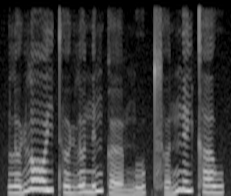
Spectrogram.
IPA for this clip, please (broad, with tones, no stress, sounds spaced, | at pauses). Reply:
l ɵ˨˥ ɥ l ɔː˥ j t̪ʰ ɵ˨ ɥ l ɵ˧ n ɪ˥ ŋ k œː˨˩ m ŋ uː˨˥ p̚ t͡sʰ ɵ˨˥ n ŋ e˥ j kʰ ɐ˥ w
